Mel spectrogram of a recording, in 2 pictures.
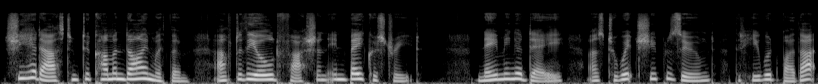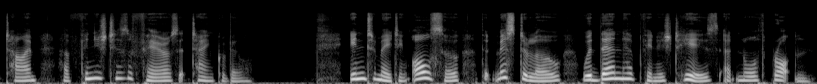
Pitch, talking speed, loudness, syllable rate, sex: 200 Hz, 185 wpm, -19 LUFS, 5.2 syllables/s, female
